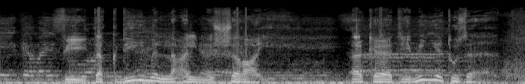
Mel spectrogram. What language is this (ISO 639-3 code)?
ara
